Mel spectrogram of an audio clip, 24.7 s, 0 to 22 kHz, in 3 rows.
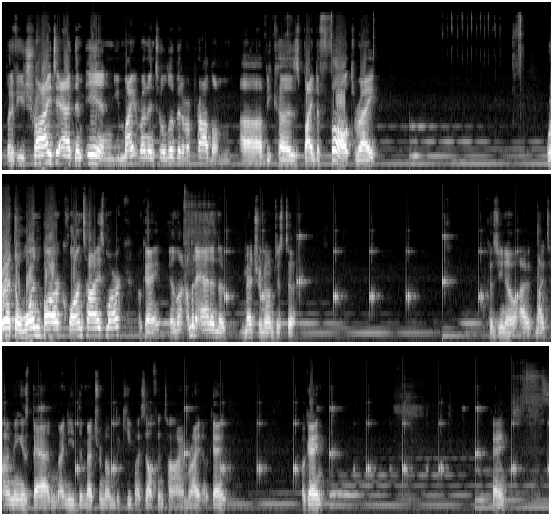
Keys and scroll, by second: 4.9 alt+super+8, 6.4 alt+super+=.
